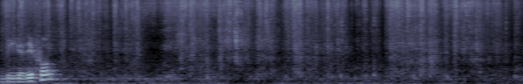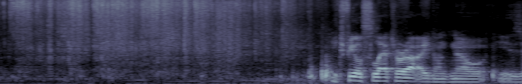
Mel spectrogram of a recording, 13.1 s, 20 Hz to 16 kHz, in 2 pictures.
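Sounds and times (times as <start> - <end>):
bag crinkling and rustling: 0.0 - 10.7.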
